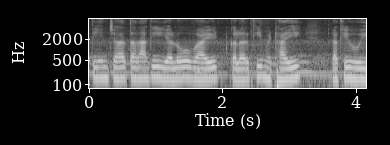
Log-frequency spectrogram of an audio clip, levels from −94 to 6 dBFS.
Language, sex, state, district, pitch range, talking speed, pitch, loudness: Hindi, male, Chhattisgarh, Balrampur, 145-160 Hz, 160 wpm, 155 Hz, -20 LUFS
